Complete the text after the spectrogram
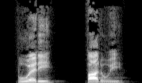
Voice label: "pueri parvi", latin; santillana

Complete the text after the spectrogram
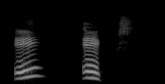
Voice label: "e ex", latin; santillana

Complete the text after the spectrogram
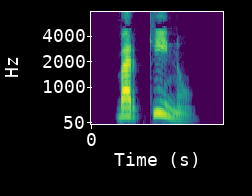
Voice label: "barcino", latin; santillana

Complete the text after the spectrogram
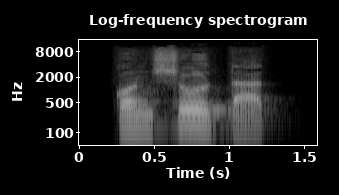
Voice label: "consultat", latin; santillana

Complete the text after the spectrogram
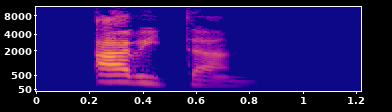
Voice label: "habitant", latin; santillana

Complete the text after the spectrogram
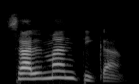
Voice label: "salmantica", latin; santillana

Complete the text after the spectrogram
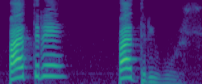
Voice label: "patre patribus", latin; santillana

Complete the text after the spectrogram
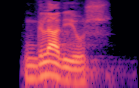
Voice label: "gladius", latin; santillana

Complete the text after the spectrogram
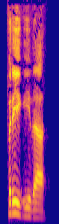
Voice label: "frigida", Latin; santillana

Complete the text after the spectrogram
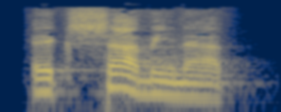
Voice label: "examinat", latin; santillana

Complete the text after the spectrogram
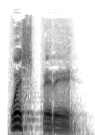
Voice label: "vespere", latin; santillana

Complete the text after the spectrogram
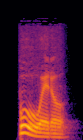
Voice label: "puero", latin; santillana

